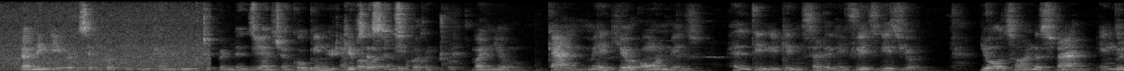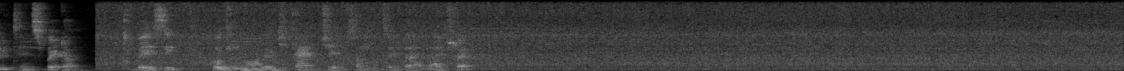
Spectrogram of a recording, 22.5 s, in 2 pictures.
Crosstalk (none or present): present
